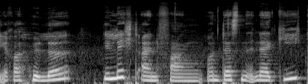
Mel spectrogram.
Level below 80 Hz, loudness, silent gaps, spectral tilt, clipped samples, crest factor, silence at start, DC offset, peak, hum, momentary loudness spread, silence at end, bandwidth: -36 dBFS; -15 LUFS; none; -6.5 dB/octave; under 0.1%; 14 dB; 0 s; under 0.1%; 0 dBFS; none; 8 LU; 0.05 s; 16.5 kHz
